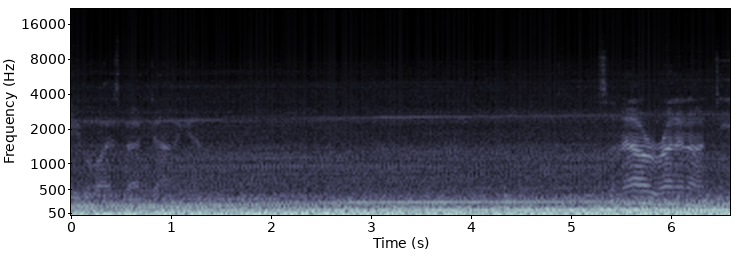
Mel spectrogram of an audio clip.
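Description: A Detroit 4-53T turbo diesel switched back to diesel fuel in severe cold, around -28C, drones steadily with a low, even rumble from inside the moving vehicle, and a voice speaks briefly over it near the end.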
